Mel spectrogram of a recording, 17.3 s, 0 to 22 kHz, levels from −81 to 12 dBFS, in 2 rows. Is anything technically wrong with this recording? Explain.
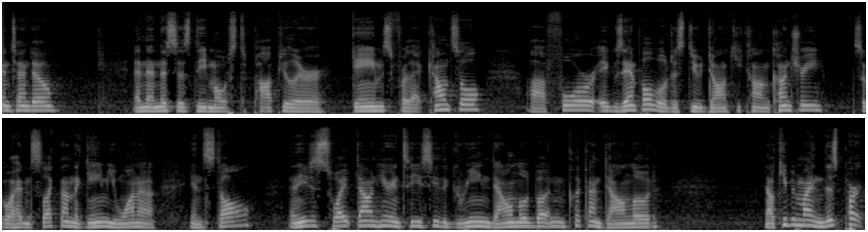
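No, nothing stood out as technically wrong on listening to this audio.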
